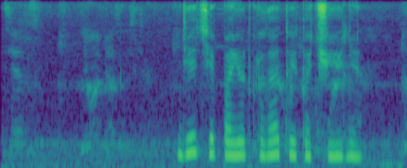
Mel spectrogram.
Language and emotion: Russian, sad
